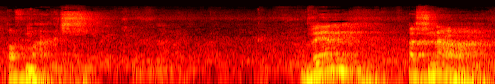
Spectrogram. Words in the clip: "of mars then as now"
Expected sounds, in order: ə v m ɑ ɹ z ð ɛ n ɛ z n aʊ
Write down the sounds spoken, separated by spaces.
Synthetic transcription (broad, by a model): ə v m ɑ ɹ s ð ɛ n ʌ s n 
